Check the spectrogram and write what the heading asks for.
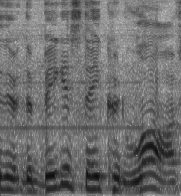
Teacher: Obviously, the biggest they could loft, so when you have the could and the and loft is the main verb, could is the auxiliary verb, put more stress on the main verb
